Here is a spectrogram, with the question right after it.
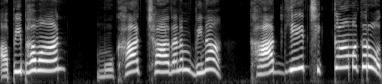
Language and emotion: Sanskrit, disgusted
